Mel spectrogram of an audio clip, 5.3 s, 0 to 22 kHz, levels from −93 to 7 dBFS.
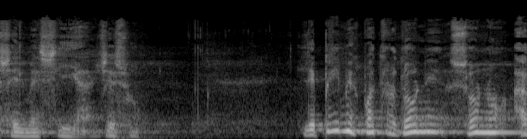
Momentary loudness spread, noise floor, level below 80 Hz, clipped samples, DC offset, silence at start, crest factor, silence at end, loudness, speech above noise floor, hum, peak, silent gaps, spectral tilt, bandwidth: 11 LU; -63 dBFS; -72 dBFS; under 0.1%; under 0.1%; 0 s; 18 dB; 0 s; -31 LUFS; 32 dB; none; -14 dBFS; none; -5 dB/octave; 13 kHz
